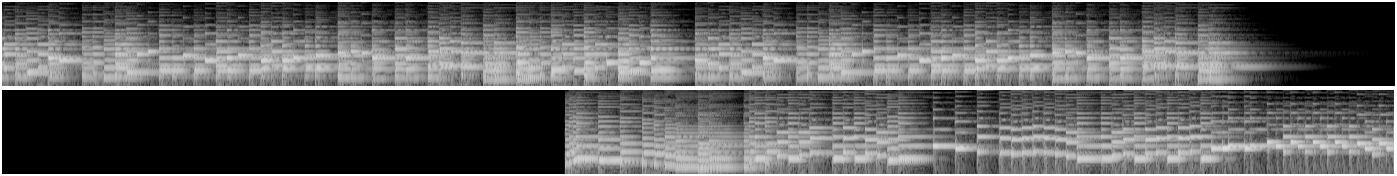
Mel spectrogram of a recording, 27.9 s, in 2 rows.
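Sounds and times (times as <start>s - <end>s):
piano: 0.0s - 12.9s, 19.6s - 27.8s.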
